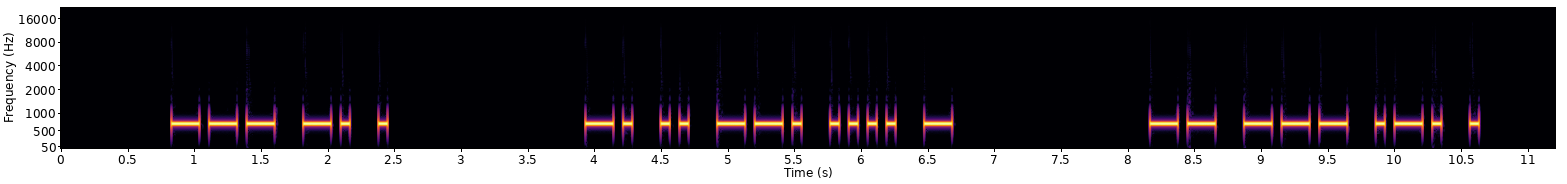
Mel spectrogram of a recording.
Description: Morse code, heard as a keyed tone, about 17 wpm, 700 Hz. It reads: ONE NIGHT MORE
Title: 3x Word-Spacing - Sentences from Top 300 Words - 17wpm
